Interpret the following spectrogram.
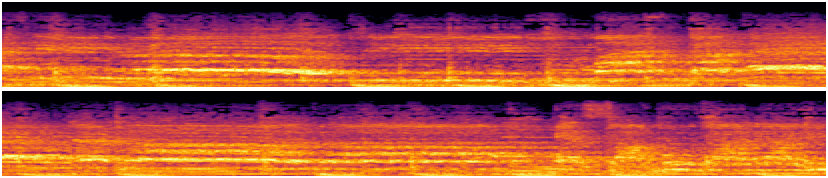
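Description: Women's choir and congregation singing a Portuguese-language gospel song in unison over a band with a steady drum beat.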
